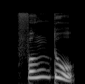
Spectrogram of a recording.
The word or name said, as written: 风度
